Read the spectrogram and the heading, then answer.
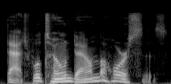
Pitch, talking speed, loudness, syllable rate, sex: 130 Hz, 210 wpm, -20 LUFS, 4.5 syllables/s, male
